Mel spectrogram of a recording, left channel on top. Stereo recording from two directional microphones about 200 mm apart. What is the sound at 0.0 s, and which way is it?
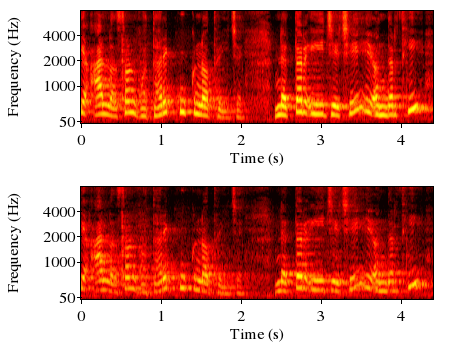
Speech, 55° left (ahead or behind).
